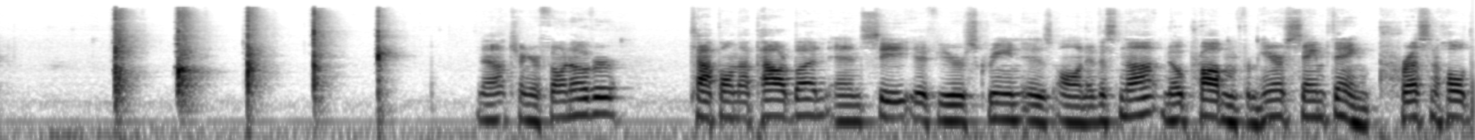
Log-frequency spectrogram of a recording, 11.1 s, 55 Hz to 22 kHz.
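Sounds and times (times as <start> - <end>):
palm slapping a smartphone: 0.8 - 3.2.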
